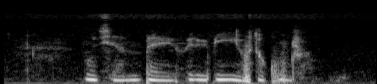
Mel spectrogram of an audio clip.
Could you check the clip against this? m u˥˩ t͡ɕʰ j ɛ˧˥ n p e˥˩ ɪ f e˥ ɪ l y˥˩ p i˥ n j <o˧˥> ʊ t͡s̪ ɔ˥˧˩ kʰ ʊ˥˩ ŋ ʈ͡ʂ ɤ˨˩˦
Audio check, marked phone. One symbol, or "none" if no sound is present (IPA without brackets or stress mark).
o˨˩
